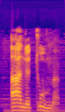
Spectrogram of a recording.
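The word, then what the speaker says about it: أأنتم: Le premier mot en rouge se prononce anum.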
